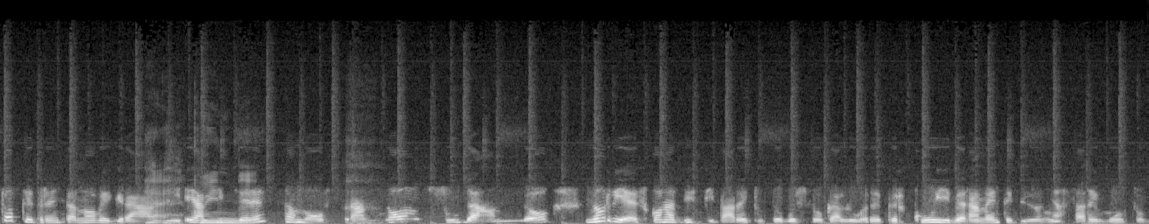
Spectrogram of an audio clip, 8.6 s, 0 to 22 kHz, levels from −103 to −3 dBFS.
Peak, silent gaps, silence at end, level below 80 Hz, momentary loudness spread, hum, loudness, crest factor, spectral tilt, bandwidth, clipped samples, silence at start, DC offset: -2 dBFS; none; 0 s; -50 dBFS; 7 LU; none; -20 LUFS; 18 dB; -6.5 dB/octave; 14 kHz; under 0.1%; 0 s; under 0.1%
